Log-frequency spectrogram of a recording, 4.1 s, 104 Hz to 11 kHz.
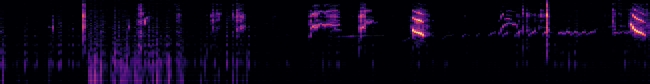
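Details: Ospreys at an artificial nest in northern Satakunta, Finland, June 10, 2024, male arriving with a big fish for breakfast; scattered high chirps building to sharp downslurred squeals near the end.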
